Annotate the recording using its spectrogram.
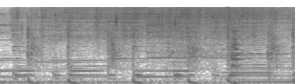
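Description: Butter sizzling as it melts in a hot nonstick frying pan, pushed around with a table knife; a steady light hiss with faint soft knocks.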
